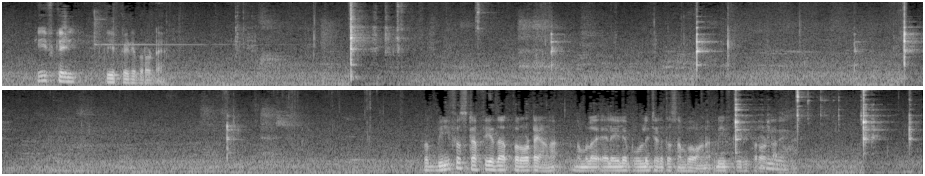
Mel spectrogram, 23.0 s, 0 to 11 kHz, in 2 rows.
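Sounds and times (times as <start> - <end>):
low background noise: 0.0 - 23.0
cutlery clinking against plates: 4.0 - 5.2, 5.8 - 7.2, 20.7 - 23.0.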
